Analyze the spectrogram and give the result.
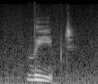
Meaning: simple past and past participle of leap
- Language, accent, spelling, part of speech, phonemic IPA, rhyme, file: English, US, leaped, verb, /liːpt/, -iːpt, En-us-leaped.ogg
